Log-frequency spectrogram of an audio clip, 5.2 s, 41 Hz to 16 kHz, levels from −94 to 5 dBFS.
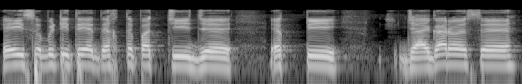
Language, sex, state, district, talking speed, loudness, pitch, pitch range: Bengali, male, Assam, Hailakandi, 105 wpm, -15 LUFS, 155 Hz, 145-165 Hz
